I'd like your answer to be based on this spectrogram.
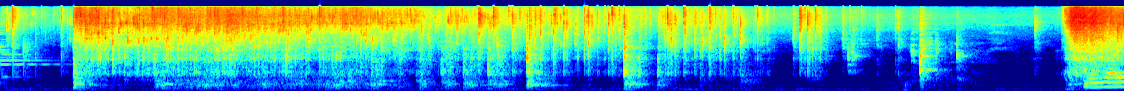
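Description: Mustard seeds, urad dal and curry leaves crackle and sizzle in hot oil for a kootu, a dense steady frying hiss that thins into intermittent pops and spits, with a louder burst at the end; no talking.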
